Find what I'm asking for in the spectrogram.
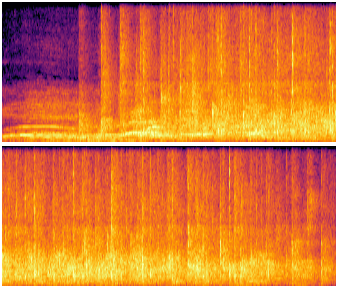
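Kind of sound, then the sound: crowd, audience clapping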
